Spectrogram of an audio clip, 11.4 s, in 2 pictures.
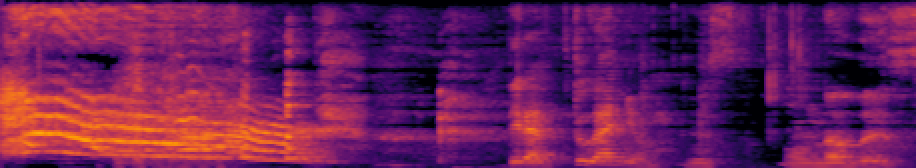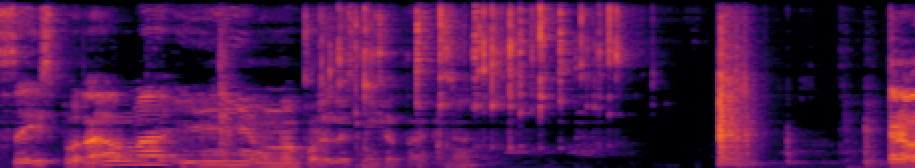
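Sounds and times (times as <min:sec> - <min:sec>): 
spectre's horrifying shriek: 0:00.0 - 0:02.0
speech: 0:03.2 - 0:08.9, 0:11.3 - 0:11.4.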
